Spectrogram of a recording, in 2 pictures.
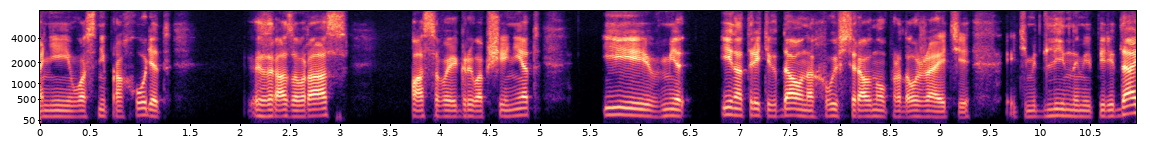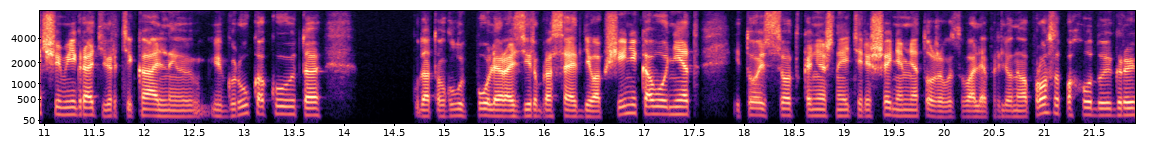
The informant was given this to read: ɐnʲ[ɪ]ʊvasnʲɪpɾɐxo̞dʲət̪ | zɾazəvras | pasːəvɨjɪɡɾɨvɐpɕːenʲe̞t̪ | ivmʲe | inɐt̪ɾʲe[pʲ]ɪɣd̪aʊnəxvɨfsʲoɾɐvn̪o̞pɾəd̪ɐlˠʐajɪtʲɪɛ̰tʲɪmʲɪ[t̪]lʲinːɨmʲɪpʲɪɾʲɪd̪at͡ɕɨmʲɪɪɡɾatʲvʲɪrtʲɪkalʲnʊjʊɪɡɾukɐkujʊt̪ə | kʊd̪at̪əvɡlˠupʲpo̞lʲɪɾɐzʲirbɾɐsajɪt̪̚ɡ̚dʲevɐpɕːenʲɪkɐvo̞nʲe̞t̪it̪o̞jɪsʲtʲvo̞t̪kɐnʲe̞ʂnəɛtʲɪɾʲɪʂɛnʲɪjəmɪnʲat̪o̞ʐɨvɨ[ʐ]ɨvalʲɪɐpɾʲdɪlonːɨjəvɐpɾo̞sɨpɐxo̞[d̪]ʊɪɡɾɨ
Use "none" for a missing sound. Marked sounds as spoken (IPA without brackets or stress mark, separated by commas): i, tʲ, d̪, z, d̪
